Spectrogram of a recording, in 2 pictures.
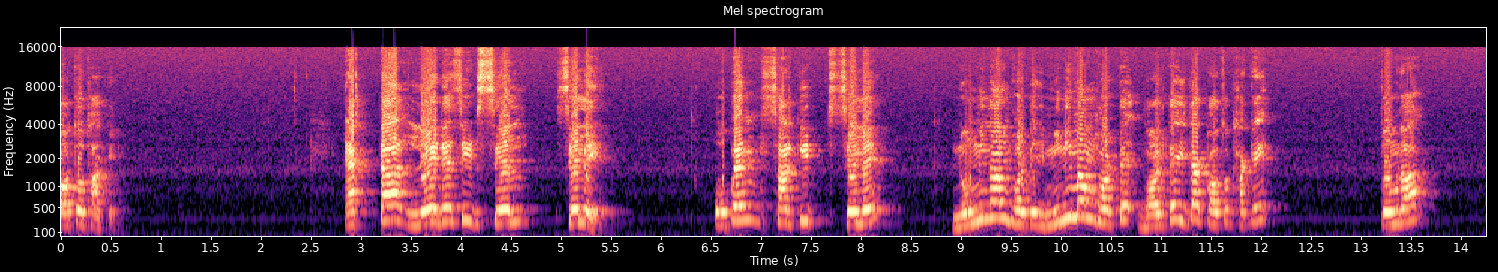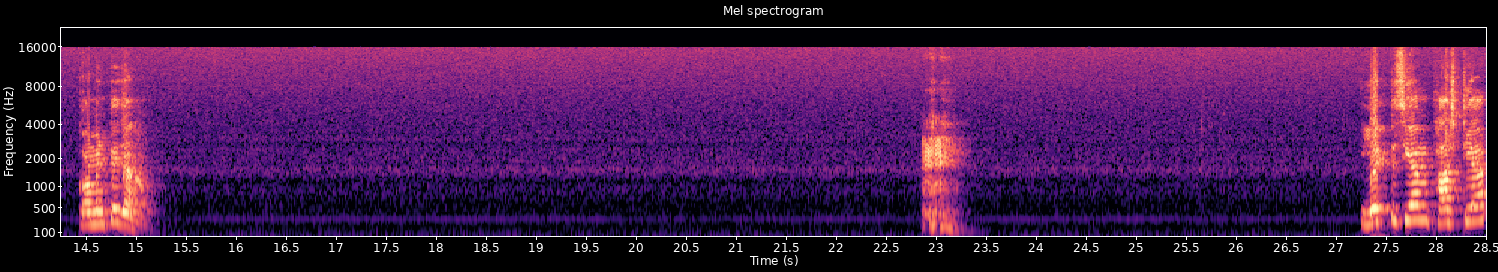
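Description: A man speaks calmly and close to a microphone, in bursts with long pauses.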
